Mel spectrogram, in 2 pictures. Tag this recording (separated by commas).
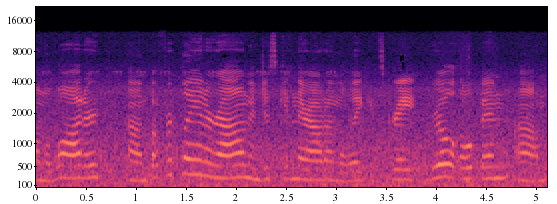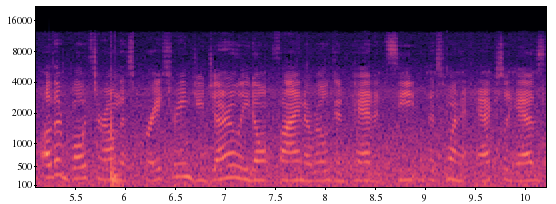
Speech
